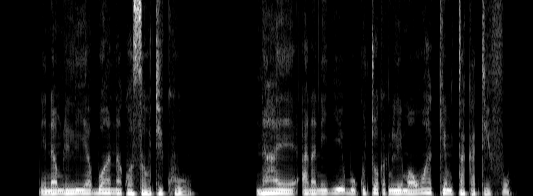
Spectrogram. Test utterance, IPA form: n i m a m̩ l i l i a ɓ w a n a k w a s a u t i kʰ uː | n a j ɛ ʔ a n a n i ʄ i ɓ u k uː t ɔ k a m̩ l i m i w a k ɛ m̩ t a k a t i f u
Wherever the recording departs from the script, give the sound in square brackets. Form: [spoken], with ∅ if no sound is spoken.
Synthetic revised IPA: n i [n] a m̩ l i l i a ɓ w a n a k w a s a u t i kʰ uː | n a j ɛ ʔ a n a n i ʄ i ɓ u k [u] t ɔ k a m̩ l i m [a] w a k ɛ m̩ t a k a t i f u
